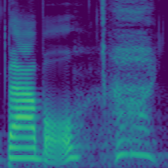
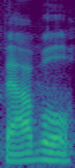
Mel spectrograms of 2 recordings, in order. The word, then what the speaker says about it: Babel: One of them is an English like pronunciation. So if you actually listen to the audiobook, it'll be pronounced with the English pronunciation, whereas most Americans are probably going to pronounce it Babel.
